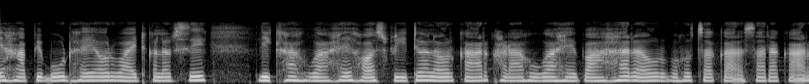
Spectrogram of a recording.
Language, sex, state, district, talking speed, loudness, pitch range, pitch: Hindi, female, Uttar Pradesh, Jyotiba Phule Nagar, 185 wpm, -17 LUFS, 170-180 Hz, 175 Hz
